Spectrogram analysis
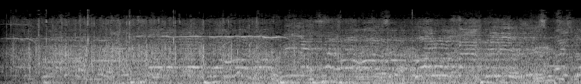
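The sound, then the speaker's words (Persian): Crowd of protesting citizens gathered on the dry bed of the Zayandeh Rud river in Isfahan: a dense, continuous mix of chatter, shouting and some clapping and cheering, loud and steady throughout. “این صدای شهروندان اصفهانی است که بر بستر تفتیده و خشک زاینده رود خیمه زدند.”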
